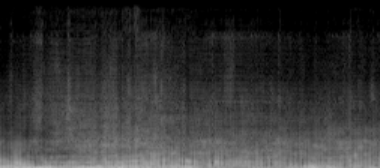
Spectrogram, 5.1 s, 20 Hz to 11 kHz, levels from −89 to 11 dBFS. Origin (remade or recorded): remade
